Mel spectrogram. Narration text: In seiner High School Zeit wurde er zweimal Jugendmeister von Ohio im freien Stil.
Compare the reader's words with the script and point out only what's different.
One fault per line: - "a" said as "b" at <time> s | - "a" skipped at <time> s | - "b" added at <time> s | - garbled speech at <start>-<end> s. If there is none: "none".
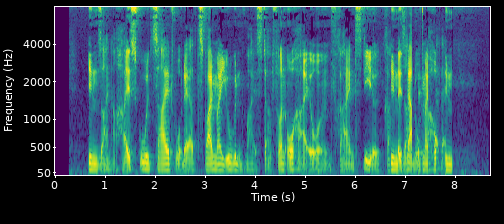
- garbled speech at 6.6-8.0 s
